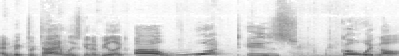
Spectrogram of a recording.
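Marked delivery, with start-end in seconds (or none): 1.4-4.0 very high-pitched, very slow, swooping science-nerd voice. Speaker recaps a show to a friend, acting out a character; Victor Timely voice. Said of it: "what's that voice you're doing?".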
